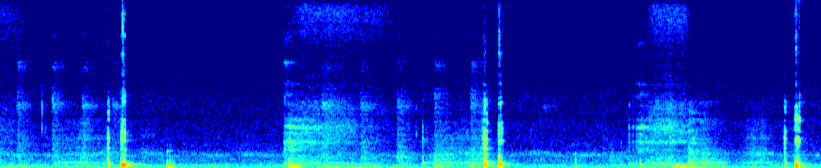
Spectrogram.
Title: Hiccups after breakfast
